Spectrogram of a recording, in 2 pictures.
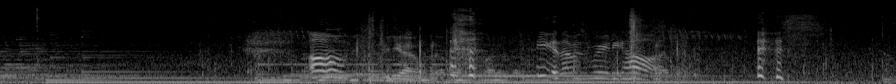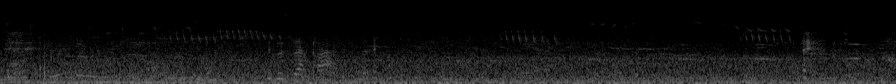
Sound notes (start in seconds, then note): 7.4 laughs; 10.0 birds chirping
